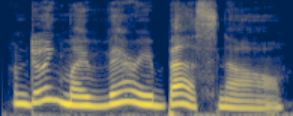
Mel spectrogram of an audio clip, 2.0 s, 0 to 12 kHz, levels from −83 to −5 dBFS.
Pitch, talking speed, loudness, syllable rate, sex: 240 Hz, 185 wpm, -15 LUFS, 3.9 syllables/s, female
